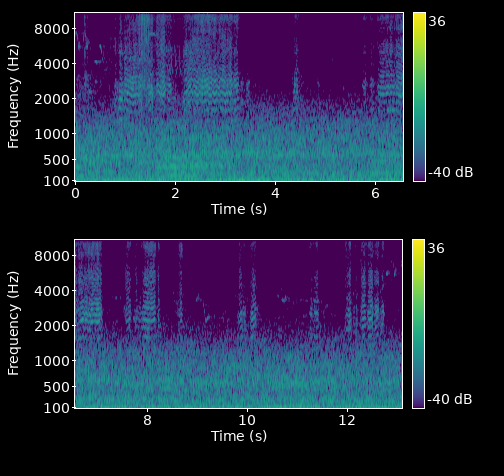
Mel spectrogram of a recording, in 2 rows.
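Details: Bumblebees working poppy flowers at first light before sunrise, taking a pollen bath in 2019; a constant low buzz underlies repeated bursts of trilling birdsong throughout.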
